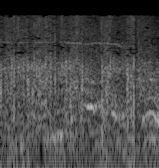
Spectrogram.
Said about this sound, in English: One of the things that you might notice is not only the statement that he made, but the applause, the sustained applause that he got.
